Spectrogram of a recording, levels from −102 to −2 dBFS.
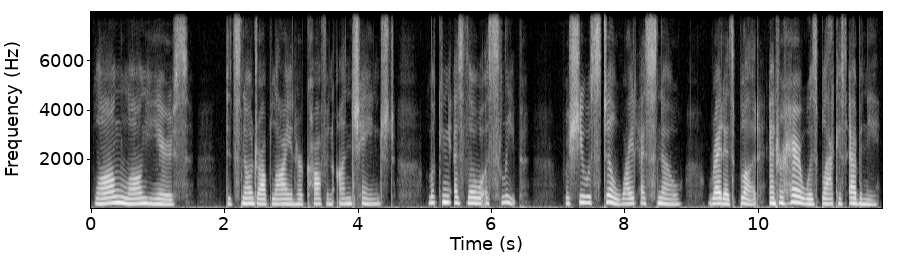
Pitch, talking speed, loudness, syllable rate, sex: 210 Hz, 155 wpm, -18 LUFS, 4.2 syllables/s, female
